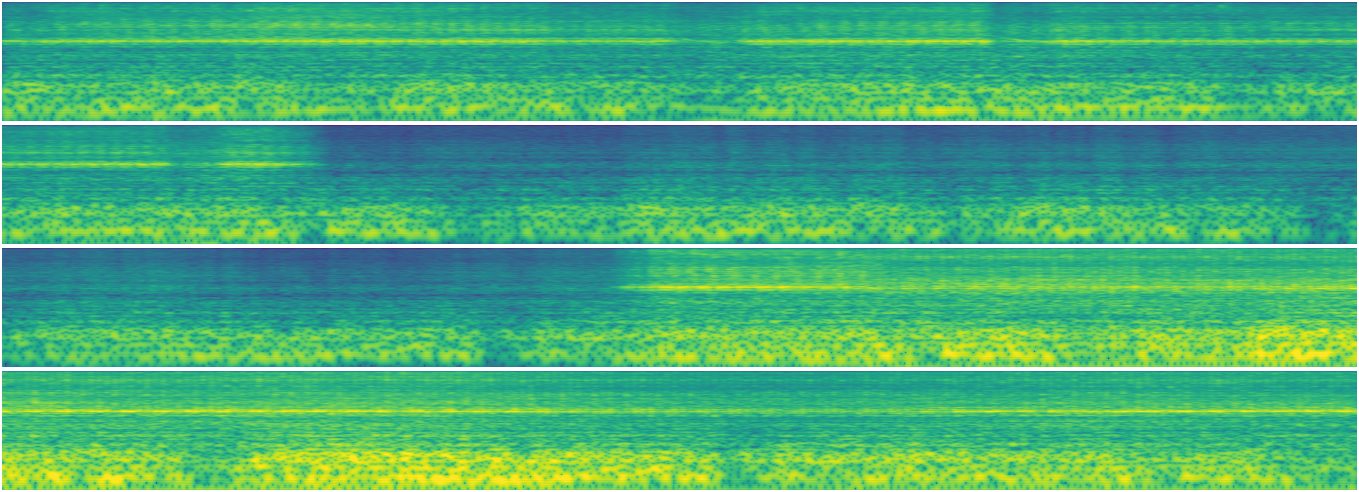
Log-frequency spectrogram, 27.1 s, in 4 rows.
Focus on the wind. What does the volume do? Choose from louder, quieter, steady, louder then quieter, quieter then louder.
louder.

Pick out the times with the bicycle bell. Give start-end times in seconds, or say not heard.
not heard.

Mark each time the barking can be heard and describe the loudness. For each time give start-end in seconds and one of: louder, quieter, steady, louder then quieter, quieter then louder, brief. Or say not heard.
not heard.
